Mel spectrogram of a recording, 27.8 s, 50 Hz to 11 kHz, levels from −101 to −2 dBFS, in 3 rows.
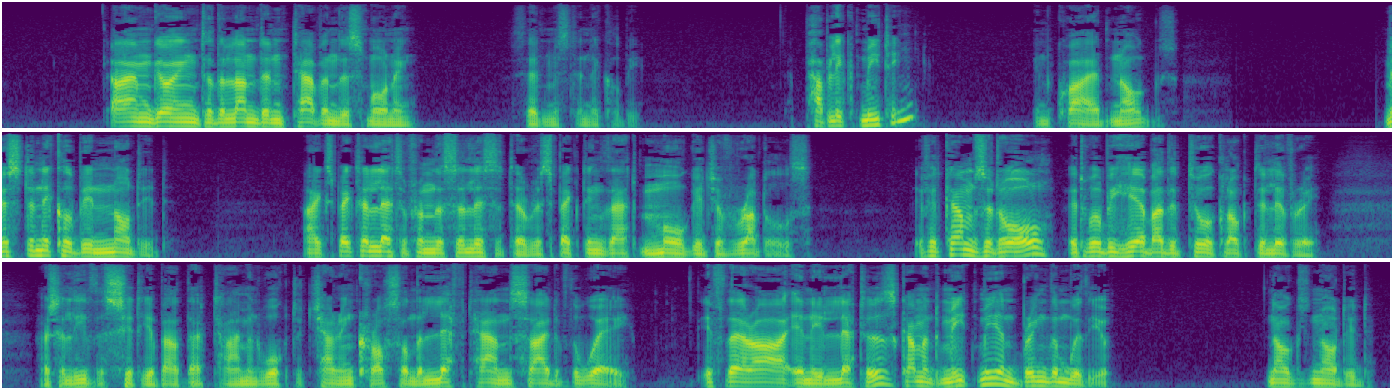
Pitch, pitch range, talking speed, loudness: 95 Hz, 85-115 Hz, 175 wpm, -16 LUFS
